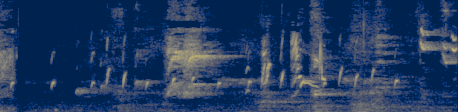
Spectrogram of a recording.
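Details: Goldfinch under song training gives quick bursts of high chirps and tinkling trills, rising into a brighter, louder twitter midway.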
